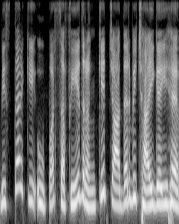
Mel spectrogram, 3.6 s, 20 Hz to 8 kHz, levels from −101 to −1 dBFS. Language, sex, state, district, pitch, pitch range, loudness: Hindi, female, Uttar Pradesh, Budaun, 205 Hz, 195-240 Hz, -15 LUFS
